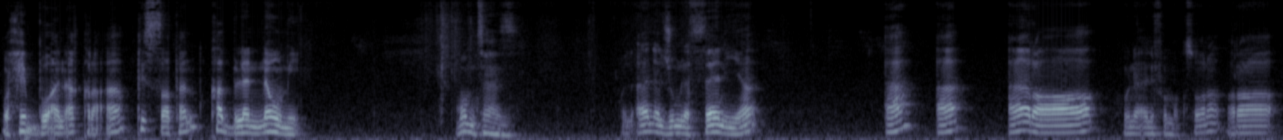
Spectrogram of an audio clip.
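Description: A male reading teacher with a mid-pitched voice. He works through each word one syllable at a time at a very slow, patient pace. He repeats words and names the spelling rules in a quieter aside. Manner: sounds out words slowly, naming vowel lengthening and doubled letters in a lower aside.

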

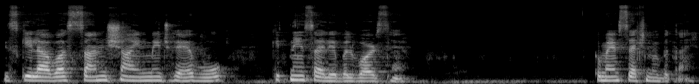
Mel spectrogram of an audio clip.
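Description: A woman explaining a lesson as an English teacher, slowly drawing out example words and answering her own questions. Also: lowish voice, fairly even intonation, a little mellow. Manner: asks questions and answers them herself.

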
